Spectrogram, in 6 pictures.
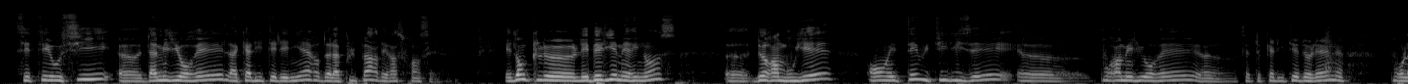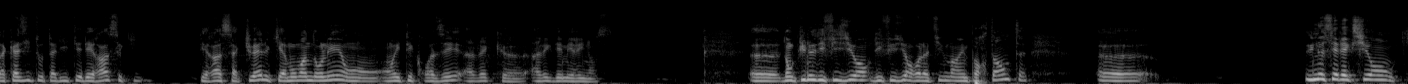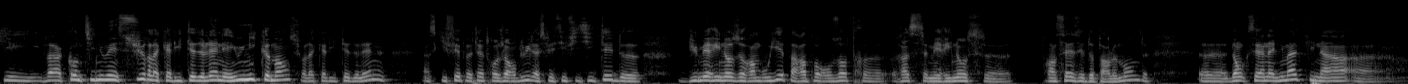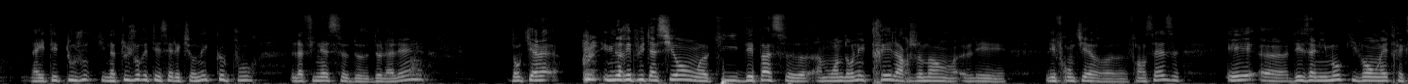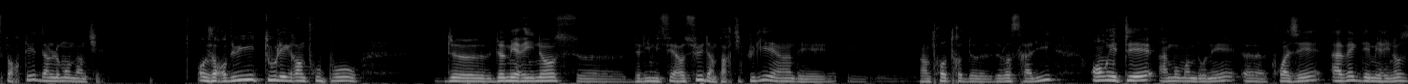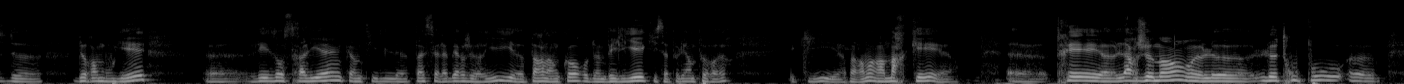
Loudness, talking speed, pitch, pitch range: -32 LUFS, 160 wpm, 165 Hz, 150-185 Hz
